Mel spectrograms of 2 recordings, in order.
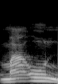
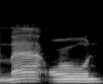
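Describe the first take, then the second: First: The middle throat sound is faint and weak. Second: The middle throat sound is strong and clear. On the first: The speaker calls it wrong. "মাউন না" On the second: The speaker calls it right. "আইনের উচ্চারণে কষ্ট দেন"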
